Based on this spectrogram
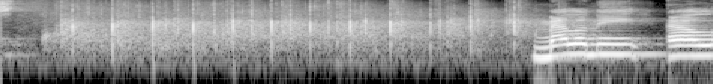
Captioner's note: cheering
